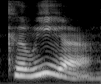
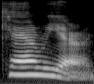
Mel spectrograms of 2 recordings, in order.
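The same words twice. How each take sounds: First: "career" slow, with REER stressed and a rising tune; career second syllable stress. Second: "carrier" said KER-ier with the first syllable stressed. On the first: Teacher warning learners not to say carrier. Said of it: "penekanan ada di suku kata kedua". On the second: Teacher contrasting carrier with career. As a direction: lean on the front of "carrier". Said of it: "diucapkannya bukan". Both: Shown as a demonstration.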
